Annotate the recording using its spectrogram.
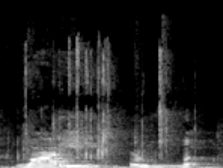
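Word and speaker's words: Lotte: Lottie, well, it's L-O-T-T-E. I would pronounce that Lottie.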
